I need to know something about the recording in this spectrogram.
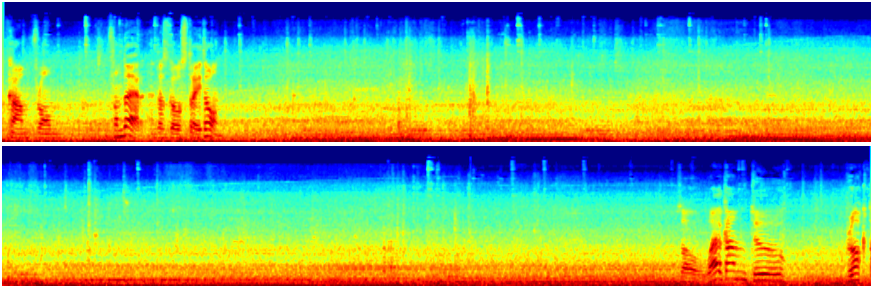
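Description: A truck engine rumbles steadily from inside the cab.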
